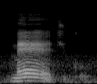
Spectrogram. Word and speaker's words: médico: os mesmos segmentos de medico A única diferença entre essas duas palavras que aqui eu tenho o acento na anti penúltima sílaba proparoxítona médico e aqui é paroxítona mesma coisa acontece aqui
